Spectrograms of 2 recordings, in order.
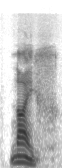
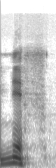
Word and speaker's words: knife: well maybe that's why k is on knife so that you don't say nif yeah no no because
